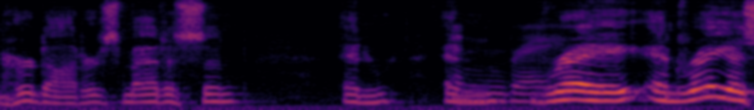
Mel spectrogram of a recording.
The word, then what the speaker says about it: Wren: and enunciation for see i would say wren but it looks like red yeah but it's ray so it's hey i'll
